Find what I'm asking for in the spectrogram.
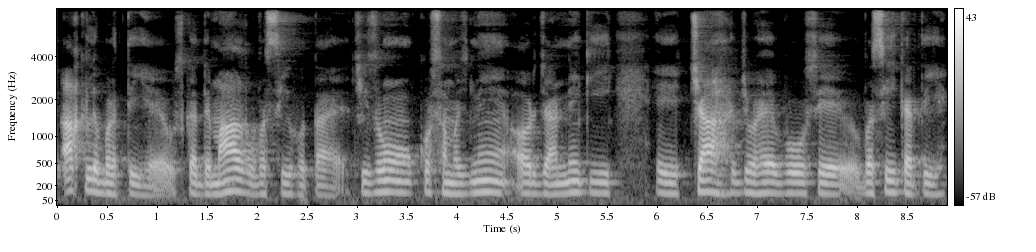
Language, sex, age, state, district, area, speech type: Urdu, male, 30-45, Delhi, South Delhi, urban, spontaneous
